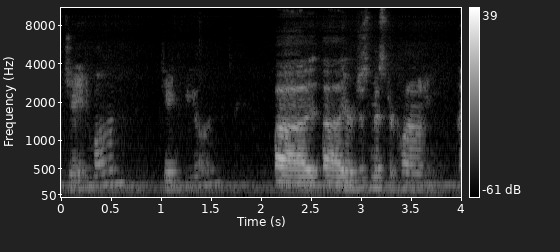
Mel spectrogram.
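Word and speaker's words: Jadeveon: First of all, how do you pronounce his name? Jadevon? Jadevon? Or just Mr. Clowney? Javian Clowney.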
